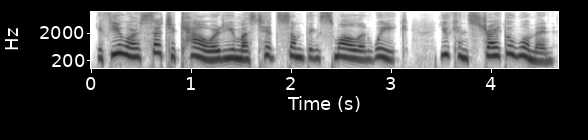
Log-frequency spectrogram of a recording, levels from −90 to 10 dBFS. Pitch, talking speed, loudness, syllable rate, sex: 260 Hz, 230 wpm, -16 LUFS, 5.7 syllables/s, female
